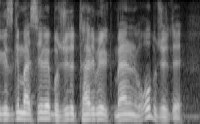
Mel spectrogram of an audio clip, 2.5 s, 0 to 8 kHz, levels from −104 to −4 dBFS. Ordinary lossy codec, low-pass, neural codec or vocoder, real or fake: none; none; none; real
